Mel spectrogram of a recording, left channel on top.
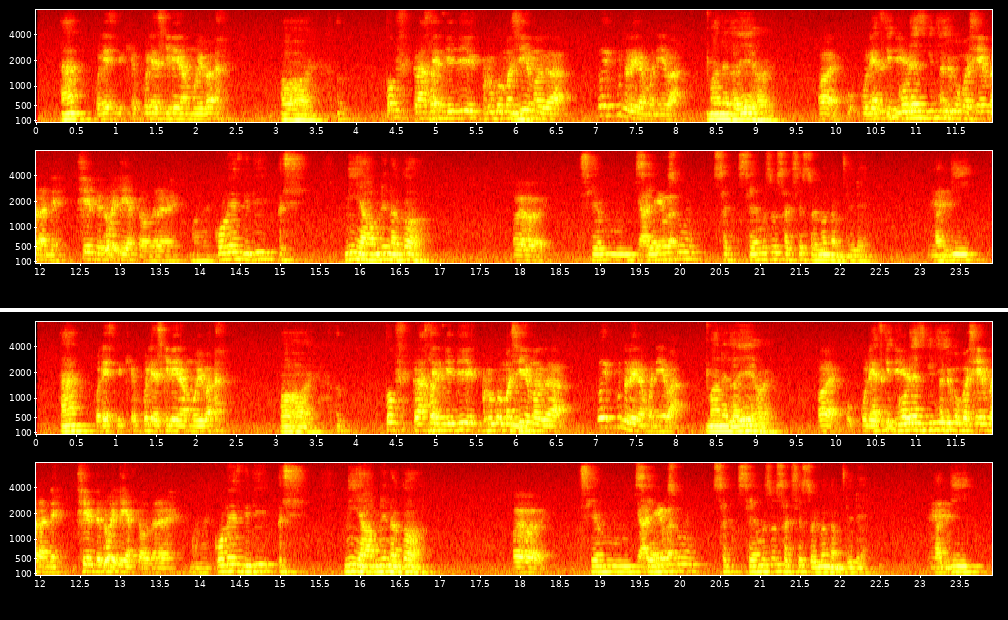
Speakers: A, on the right; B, on the right.
A: ꯍꯥ
B: ꯀꯣꯂꯦꯖ ꯀꯣꯂꯦꯖꯀꯤ ꯂꯩꯔꯝꯃꯣꯏꯕ
A: ꯍꯣꯏ ꯍꯣꯏ ꯑꯇꯣꯞ
B: ꯀ꯭ꯂꯥꯁ
A: ꯈꯔ
B: ꯇꯦꯟꯒꯤꯗꯤ ꯒ꯭ꯔꯨꯞ ꯑꯃ
A: ꯎꯝ
B: ꯁꯦꯝꯃꯒ ꯂꯣꯏ ꯄꯨꯟꯅ ꯂꯩꯔꯝꯃꯅꯤꯕ
A: ꯃꯥꯅꯦ ꯂꯩꯌꯦ ꯍꯣꯏ
B: ꯍꯣꯏ ꯀꯣꯂꯦꯖꯀꯤꯗꯤ
A: ꯍꯥꯏꯕꯗꯤ ꯀꯣꯂꯦꯖꯀꯤꯗꯤ
B: ꯑꯗꯨꯒꯨꯝꯕ ꯁꯦꯝꯕ꯭ꯔꯅꯦ ꯁꯦꯝꯗꯦ
A: ꯀꯣ
B: ꯂꯣꯏ ꯂꯦꯞ ꯇꯧꯅꯔꯦ
A: ꯃꯥꯅꯦ ꯀꯣꯂꯦꯖꯀꯤꯗꯤ ꯑꯁ ꯃꯤ ꯌꯥꯝꯕꯅꯤꯅꯀꯣ
B: ꯍꯣꯏ ꯍꯣꯏ
A: ꯁꯦꯝ
B: ꯌꯥꯗꯦꯕ
A: ꯁꯦꯝꯔꯁꯨ ꯁꯦꯝ ꯁꯦꯝꯔꯁꯨ ꯁꯛꯁꯦꯁ ꯑꯣꯏꯕ ꯉꯝꯗꯦꯅꯦ
B: ꯎꯝ
A: ꯍꯥꯏꯕꯗꯤ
